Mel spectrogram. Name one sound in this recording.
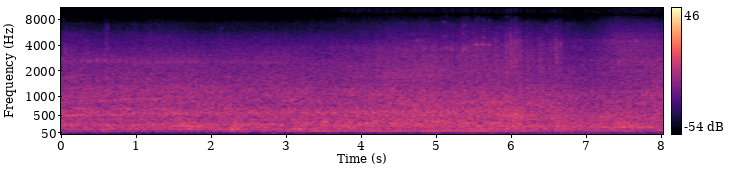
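A truck passes close by with a deep engine roar.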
